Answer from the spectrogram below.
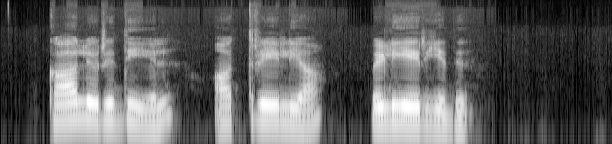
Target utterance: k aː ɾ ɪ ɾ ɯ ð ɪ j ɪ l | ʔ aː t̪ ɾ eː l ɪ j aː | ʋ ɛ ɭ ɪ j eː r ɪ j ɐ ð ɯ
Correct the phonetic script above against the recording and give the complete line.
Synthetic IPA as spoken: k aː l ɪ ɾ ɯ ð ɪ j ɪ l | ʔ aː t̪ ɾ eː l ɪ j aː | ʋ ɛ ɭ ɪ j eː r ɪ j ɐ ð ɯ

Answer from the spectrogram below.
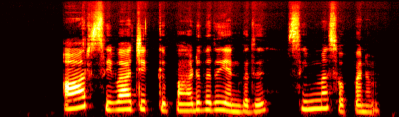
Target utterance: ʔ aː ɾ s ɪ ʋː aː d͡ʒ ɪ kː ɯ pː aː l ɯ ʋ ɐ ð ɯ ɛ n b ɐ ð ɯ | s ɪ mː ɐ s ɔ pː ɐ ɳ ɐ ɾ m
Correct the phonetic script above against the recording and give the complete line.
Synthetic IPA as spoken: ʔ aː ɾ s ɪ ʋ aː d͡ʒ ɪ kː ɯ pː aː ɽ ɯ ʋ ɐ ð ɯ ɛ n b ɐ ð ɯ | s ɪ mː ɐ s ɔ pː ɐ n ɐ m

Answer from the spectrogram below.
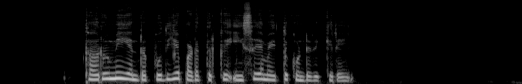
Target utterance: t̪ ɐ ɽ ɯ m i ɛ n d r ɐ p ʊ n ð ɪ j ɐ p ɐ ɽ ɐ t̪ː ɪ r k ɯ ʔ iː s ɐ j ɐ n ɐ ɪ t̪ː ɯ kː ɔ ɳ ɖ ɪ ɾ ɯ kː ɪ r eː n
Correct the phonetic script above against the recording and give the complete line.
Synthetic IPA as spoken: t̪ ɐ ɾ ɯ m i ɛ n d r ɐ p ʊ ð ɪ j ɐ p ɐ ɽ ɐ t̪ː ɪ r k ɯ ʔ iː s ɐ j ɐ m ɐ ɪ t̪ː ɯ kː ɔ ɳ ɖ ɪ ɾ ɯ kː ɪ r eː n

